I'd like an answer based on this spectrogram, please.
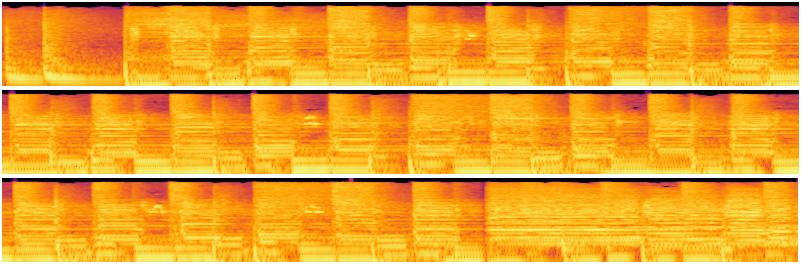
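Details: Loud rock music with driving guitar and steady drums fills the whole stretch, with no animal sound audible.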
